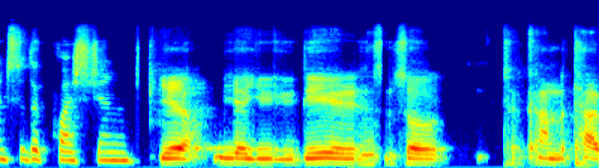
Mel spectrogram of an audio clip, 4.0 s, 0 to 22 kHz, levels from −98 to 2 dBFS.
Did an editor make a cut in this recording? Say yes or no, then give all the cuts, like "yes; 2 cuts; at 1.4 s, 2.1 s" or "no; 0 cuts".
yes; 3 cuts; at 1.0 s, 1.8 s, 2.5 s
